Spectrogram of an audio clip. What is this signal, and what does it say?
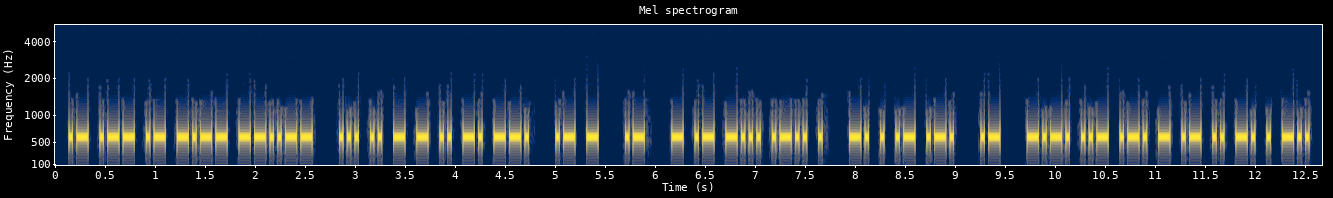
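Morse code, heard as a keyed tone, about 31 wpm, 600 Hz. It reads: AWAY, SITTING AT A TABLE NEAR A CURTAINED
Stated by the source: Morse code at 30 wpm, the novel Never by Ken Follett in English, from CW med Gnister.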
